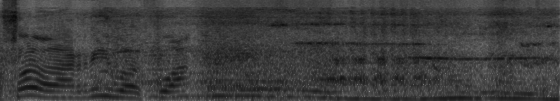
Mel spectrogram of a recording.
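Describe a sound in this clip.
A rally car engine roars as it approaches and revs.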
